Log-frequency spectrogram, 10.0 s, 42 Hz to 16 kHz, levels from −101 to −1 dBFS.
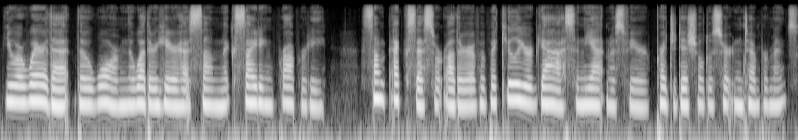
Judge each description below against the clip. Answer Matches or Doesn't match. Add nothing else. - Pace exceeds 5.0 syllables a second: Matches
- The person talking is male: Doesn't match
